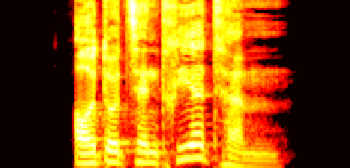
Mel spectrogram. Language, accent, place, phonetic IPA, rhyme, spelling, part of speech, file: German, Germany, Berlin, [aʊ̯tot͡sɛnˈtʁiːɐ̯təm], -iːɐ̯təm, autozentriertem, adjective, De-autozentriertem.ogg
- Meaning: strong dative masculine/neuter singular of autozentriert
